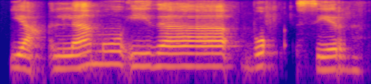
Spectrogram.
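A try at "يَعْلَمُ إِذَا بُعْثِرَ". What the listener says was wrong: Buksir. Pendek. Terus emang kamu orang Jawa gitu kan. Buksir. Ainnya ke K. Kayak Rasim sama Kasim aja buksir. Ya, tuh ain mati itu umumnya orang-orang Jawa tuh, tapi yang pinter mah orang Jawa juga banyak, Masya Allah ya.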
